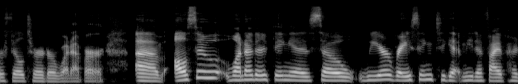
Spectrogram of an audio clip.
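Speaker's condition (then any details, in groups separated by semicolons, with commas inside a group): No condition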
